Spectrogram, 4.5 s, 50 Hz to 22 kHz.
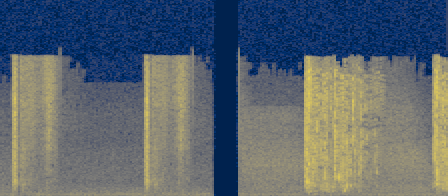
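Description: Simulated footsteps splashing through shallow water in an interactive 3D visualization's soundscape: three short splashes about a second and a half apart over a steady background wash. The sound cuts out briefly just after the middle.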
